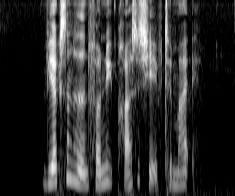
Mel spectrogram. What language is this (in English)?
Danish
